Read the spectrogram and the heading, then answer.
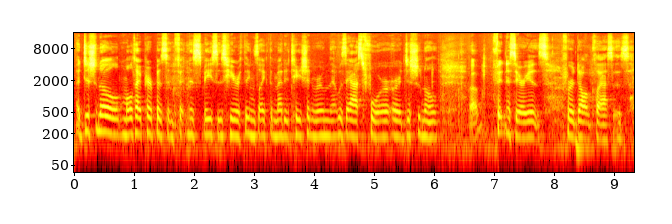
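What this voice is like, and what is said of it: Hoarse, fading voice. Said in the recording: “talk a lot, and I'm still losing my voice.”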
